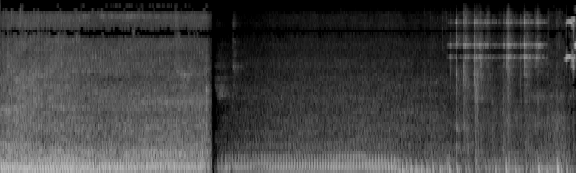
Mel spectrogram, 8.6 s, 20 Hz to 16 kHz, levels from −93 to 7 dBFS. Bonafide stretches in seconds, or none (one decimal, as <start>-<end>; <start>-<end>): 0.0-6.7; 8.2-8.6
